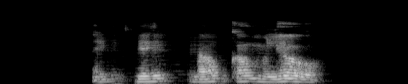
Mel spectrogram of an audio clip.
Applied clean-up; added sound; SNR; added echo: neural mask model DeepFilterNet 3.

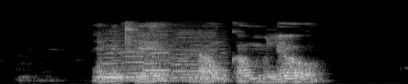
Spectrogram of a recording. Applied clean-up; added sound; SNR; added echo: none; Accordion; -1 dB; reverberation time 0.2 s.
